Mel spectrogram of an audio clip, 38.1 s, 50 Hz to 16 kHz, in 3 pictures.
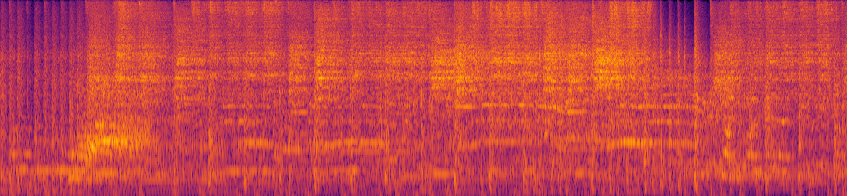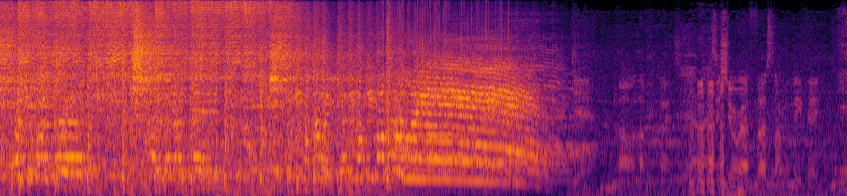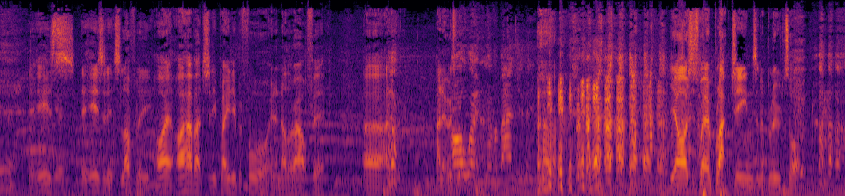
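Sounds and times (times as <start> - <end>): drum kit: 0.0 - 20.6, 31.1 - 36.5
rock band playing: 0.0 - 20.8.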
